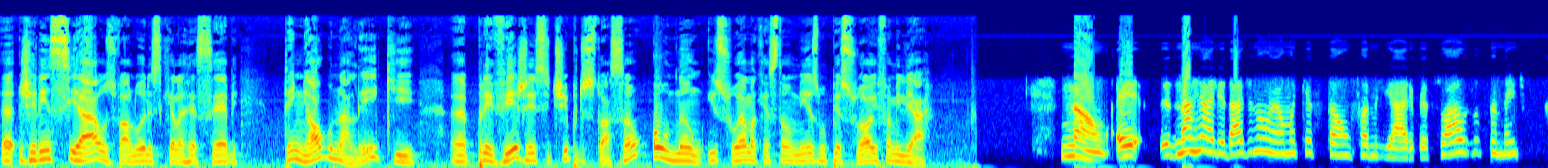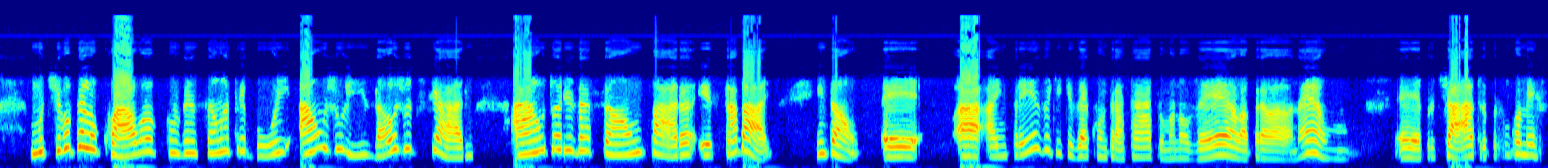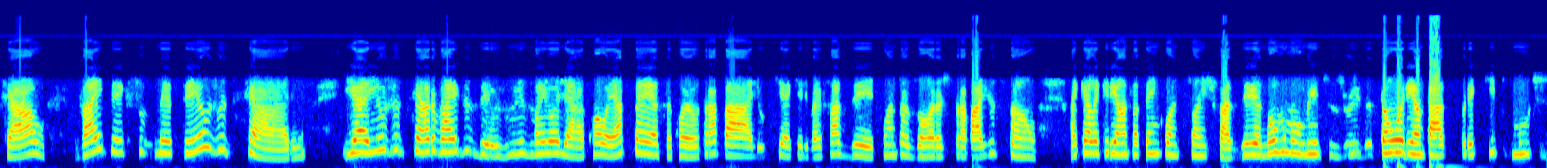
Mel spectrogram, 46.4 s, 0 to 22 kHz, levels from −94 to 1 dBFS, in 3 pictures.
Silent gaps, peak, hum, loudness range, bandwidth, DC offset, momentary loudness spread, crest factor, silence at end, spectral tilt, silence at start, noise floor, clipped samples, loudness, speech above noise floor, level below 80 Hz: none; -12 dBFS; none; 4 LU; 15.5 kHz; under 0.1%; 12 LU; 18 dB; 0.05 s; -3.5 dB/octave; 0 s; -66 dBFS; under 0.1%; -29 LUFS; 37 dB; -54 dBFS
